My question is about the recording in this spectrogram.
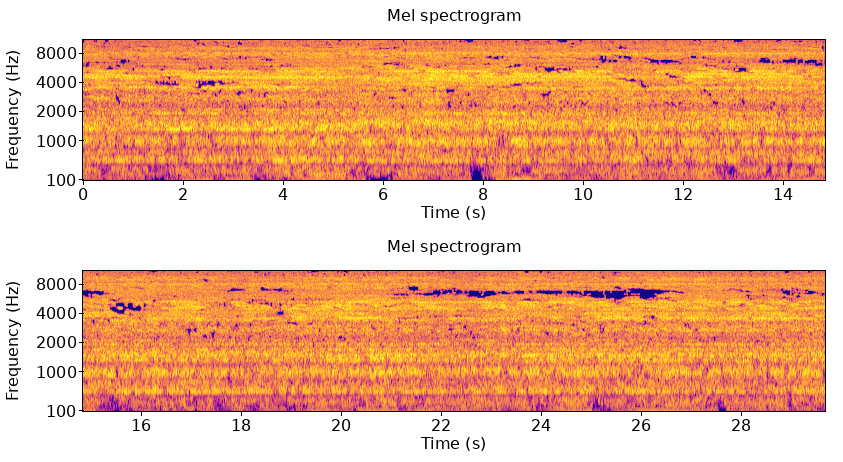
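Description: Motor-driven rotary carving spindle running steadily, its small burr grinding onyx marble: a continuous hiss with a faint steady whine.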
